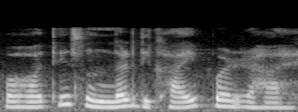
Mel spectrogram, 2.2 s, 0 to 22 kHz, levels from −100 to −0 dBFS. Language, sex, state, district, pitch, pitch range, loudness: Hindi, female, Chhattisgarh, Raipur, 195 Hz, 190-220 Hz, -17 LUFS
